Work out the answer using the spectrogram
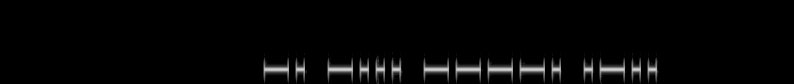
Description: Morse code, heard as a keyed tone, about 15 wpm, 700 Hz. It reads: NB9L
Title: USA Call Signs - 4 Characters - Repeated 2x - 15wpm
